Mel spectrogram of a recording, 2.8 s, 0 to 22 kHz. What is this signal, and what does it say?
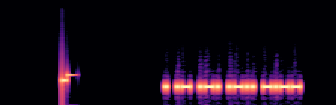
Morse code, heard as a keyed tone, about 50 wpm, 700 Hz. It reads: EARLY
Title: Sets of 3 Words - New Word Drill - 50wpm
